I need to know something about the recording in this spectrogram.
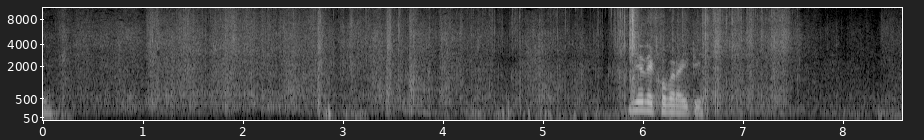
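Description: Plastic packaging crinkles and rustles as it is handled.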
